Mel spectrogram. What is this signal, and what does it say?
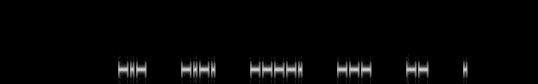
Morse code, heard as a keyed tone, about 40 wpm, spaced as for 19 wpm, 700 Hz. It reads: KC9OME
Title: USA Call Signs - 6 Characters - 4x Character Spacing - 40wpm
